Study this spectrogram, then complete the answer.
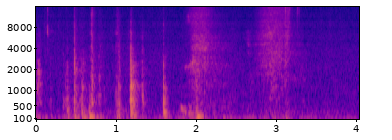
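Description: A cardboard box is set down on a desk with a light knock.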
